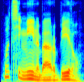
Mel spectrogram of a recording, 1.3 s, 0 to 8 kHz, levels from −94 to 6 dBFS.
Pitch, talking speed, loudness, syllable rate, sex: 110 Hz, 285 wpm, -16 LUFS, 6.8 syllables/s, male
